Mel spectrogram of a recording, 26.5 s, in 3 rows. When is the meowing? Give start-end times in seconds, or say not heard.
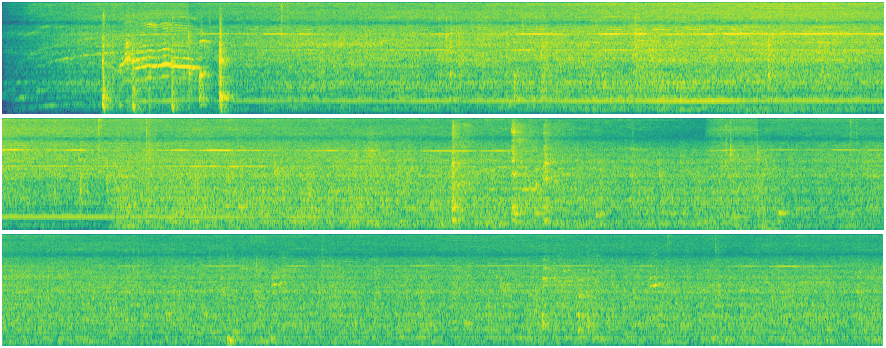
1.1-2.1, 19.8-20.5.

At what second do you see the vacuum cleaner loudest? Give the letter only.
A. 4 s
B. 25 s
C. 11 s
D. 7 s
D.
